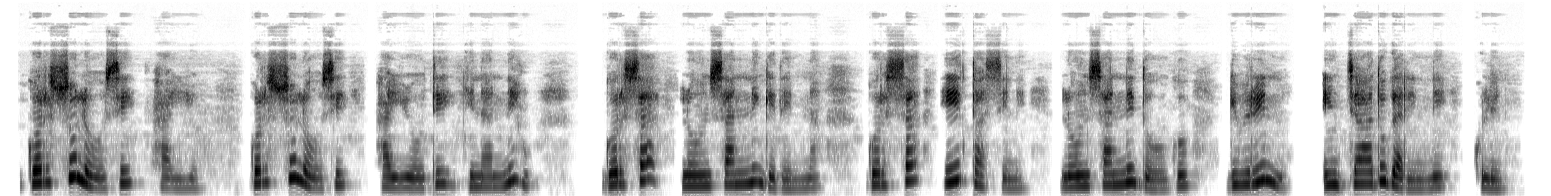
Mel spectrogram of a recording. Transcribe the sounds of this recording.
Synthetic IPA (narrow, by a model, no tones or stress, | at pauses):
ɡɔɾsʊlo̞ːsɪ | hɐjːɔ | ɡ̥ɔɾsʊlo̞ːsɪ | hɐjːoːt̪ɪjɪnɐnːɪhʊ | ɡɔɾsɐ | loːnsɐnːɪɡɛd̪ɛnːɐ | ɡɔɾsɐ | hiːt̪ːɔɐsːɪnːɛ | lo̞ːnsɐnːɪd̪o̞ːɡɔ | ɡɪbɪɾɪnːɔ | ɪnd͡ʒaːd̪ʊɡɐɾɪnːɛ | kʊlɪnɔ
